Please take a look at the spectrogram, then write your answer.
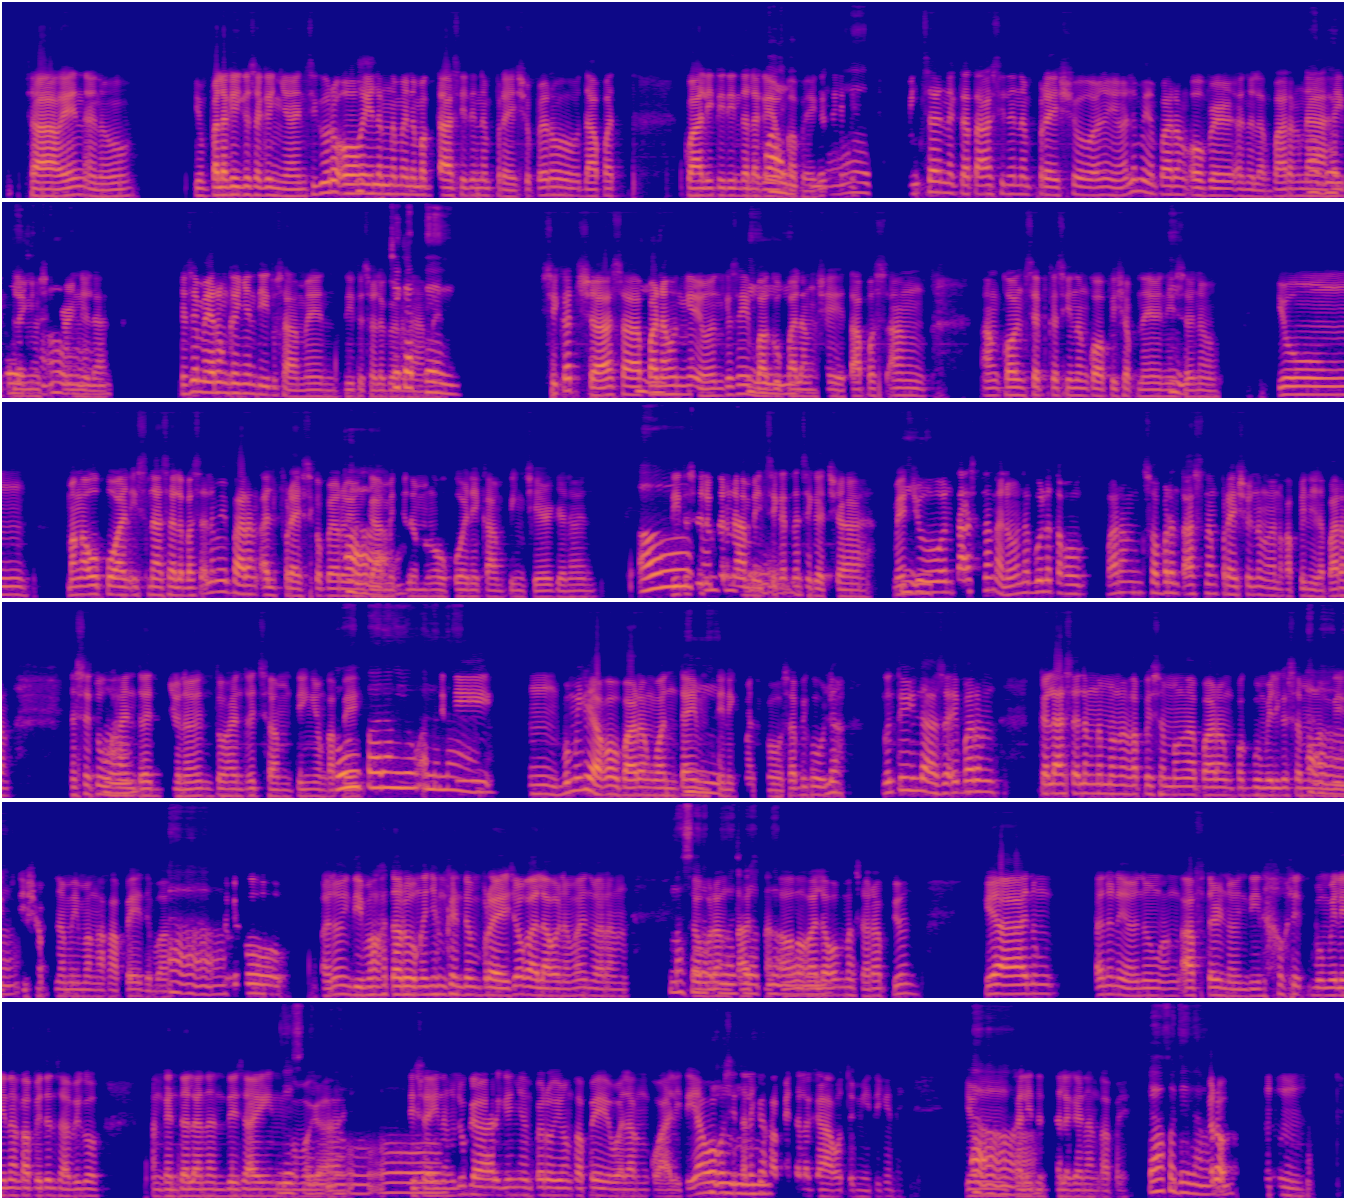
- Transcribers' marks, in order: other background noise; laughing while speaking: "Hindi makatarungan yung gan'tong presyo"; laughing while speaking: "di nako ulit"
- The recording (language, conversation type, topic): Filipino, unstructured, Ano ang palagay mo sa sobrang pagtaas ng presyo ng kape sa mga sikat na kapihan?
